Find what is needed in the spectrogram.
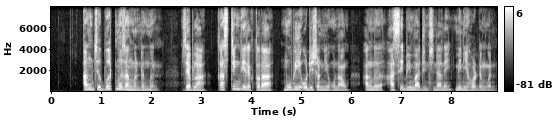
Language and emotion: Bodo, happy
